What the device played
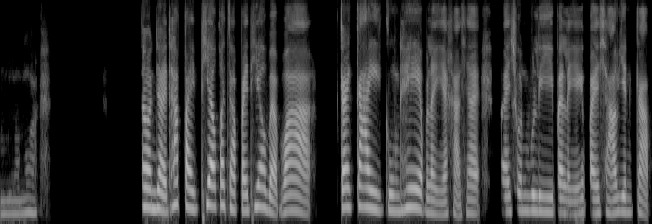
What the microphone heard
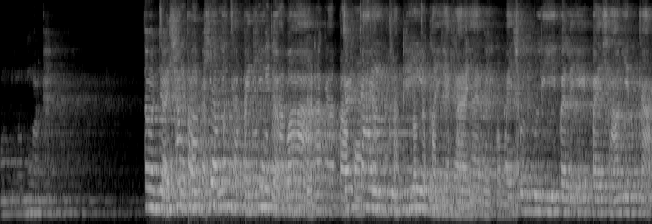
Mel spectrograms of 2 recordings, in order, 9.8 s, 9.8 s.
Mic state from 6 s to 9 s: both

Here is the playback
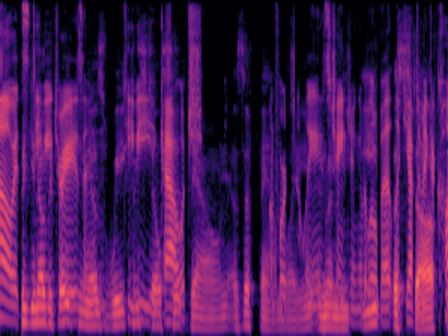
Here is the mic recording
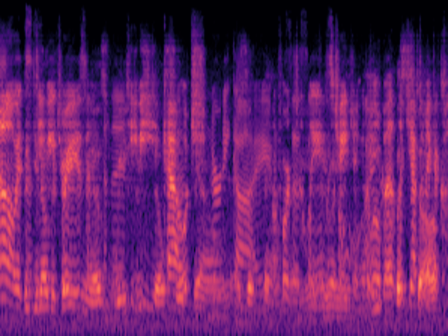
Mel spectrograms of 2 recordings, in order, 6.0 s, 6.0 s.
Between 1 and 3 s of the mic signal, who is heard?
both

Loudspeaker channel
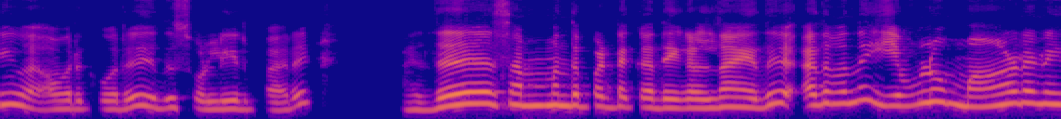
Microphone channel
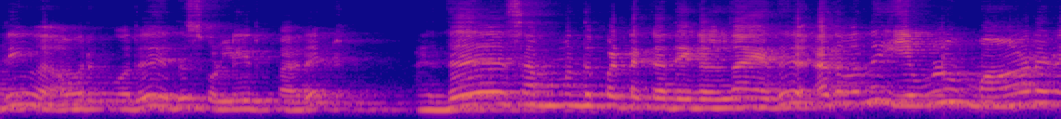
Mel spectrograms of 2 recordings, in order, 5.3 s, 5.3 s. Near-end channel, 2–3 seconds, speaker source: echo only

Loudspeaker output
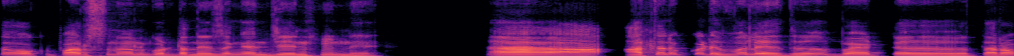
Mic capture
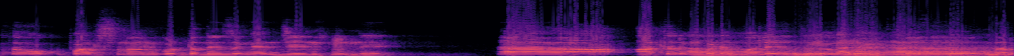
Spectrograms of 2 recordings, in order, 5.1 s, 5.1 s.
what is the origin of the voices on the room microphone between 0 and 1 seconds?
echo only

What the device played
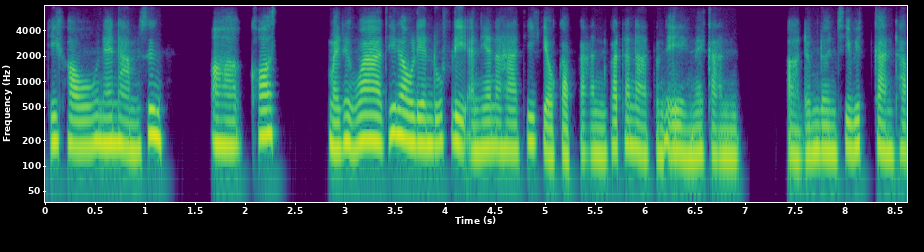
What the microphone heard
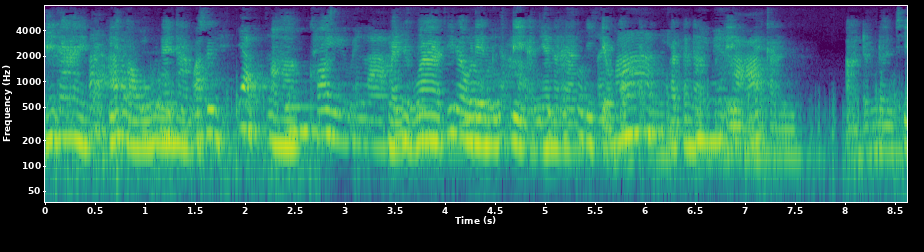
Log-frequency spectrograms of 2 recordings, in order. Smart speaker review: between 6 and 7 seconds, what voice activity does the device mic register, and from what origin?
both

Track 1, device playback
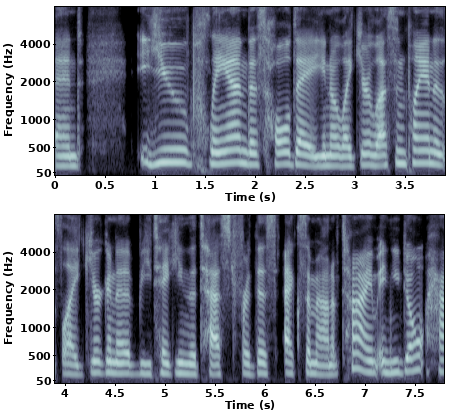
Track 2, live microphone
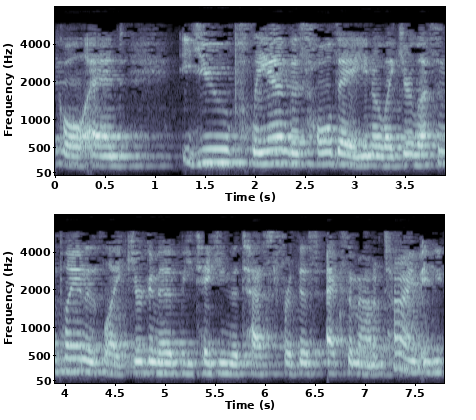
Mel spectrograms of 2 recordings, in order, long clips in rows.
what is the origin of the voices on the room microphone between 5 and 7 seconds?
echo only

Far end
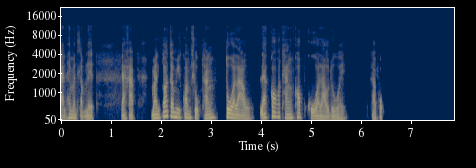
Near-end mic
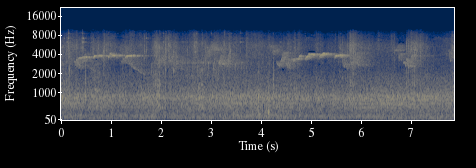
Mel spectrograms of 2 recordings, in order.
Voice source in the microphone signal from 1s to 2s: neither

